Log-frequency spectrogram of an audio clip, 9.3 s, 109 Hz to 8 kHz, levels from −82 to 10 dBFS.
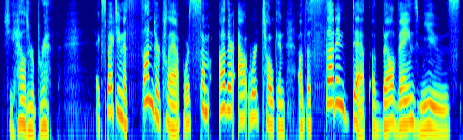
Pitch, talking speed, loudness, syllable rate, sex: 205 Hz, 125 wpm, -19 LUFS, 4.1 syllables/s, female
